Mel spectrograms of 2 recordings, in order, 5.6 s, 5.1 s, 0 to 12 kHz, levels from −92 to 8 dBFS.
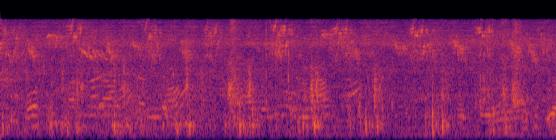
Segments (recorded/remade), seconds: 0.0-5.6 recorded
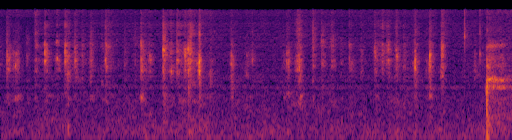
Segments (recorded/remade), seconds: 0.0-5.1 remade

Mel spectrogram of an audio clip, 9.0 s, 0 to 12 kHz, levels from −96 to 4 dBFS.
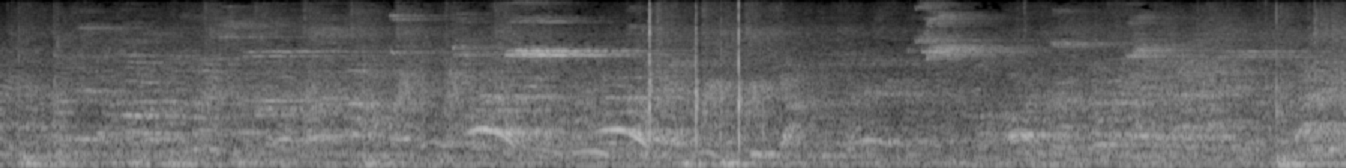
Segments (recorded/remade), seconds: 0.0-9.0 recorded

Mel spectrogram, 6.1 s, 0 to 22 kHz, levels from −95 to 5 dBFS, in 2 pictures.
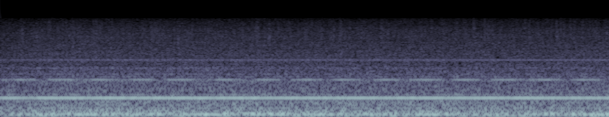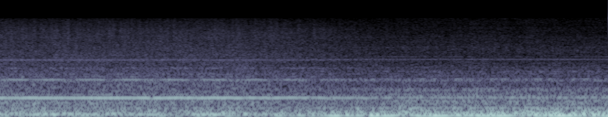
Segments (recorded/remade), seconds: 0.0-3.8 recorded; 3.8-4.9 remade; 4.9-6.1 recorded

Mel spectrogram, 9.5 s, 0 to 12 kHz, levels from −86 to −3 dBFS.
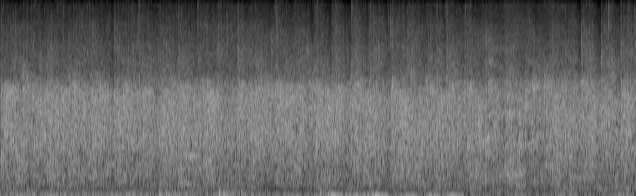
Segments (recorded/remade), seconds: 0.0-7.2 recorded; 7.2-8.4 remade; 8.4-9.5 recorded

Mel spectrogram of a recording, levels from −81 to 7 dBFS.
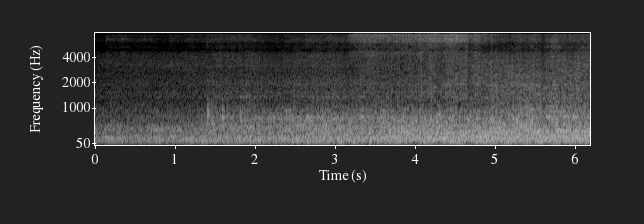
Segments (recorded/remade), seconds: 0.0-3.6 recorded; 3.6-4.1 remade; 4.1-6.2 recorded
